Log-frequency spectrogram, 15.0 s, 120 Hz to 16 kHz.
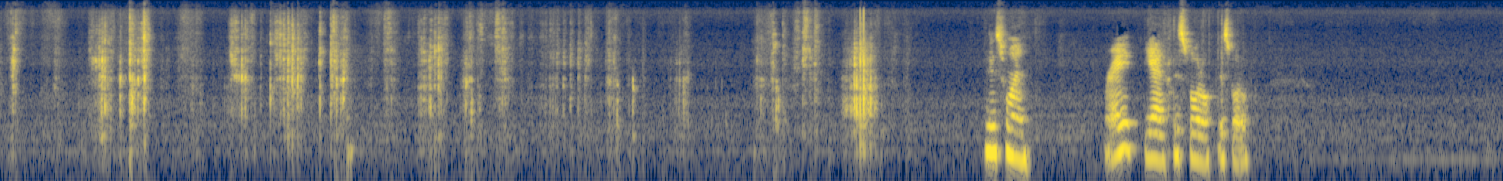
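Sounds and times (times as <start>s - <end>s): book pages turning: 0.0s - 9.1s.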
